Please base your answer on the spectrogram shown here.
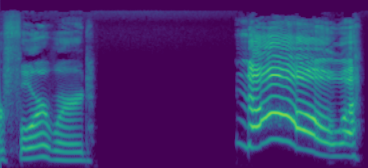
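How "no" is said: high, loud cry of dismay. A narrator's reading. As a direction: cry out "no" in alarm, pitched way up. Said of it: "cried a woman standing by".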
